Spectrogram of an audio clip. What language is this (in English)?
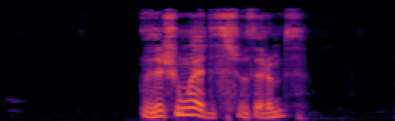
Kabyle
